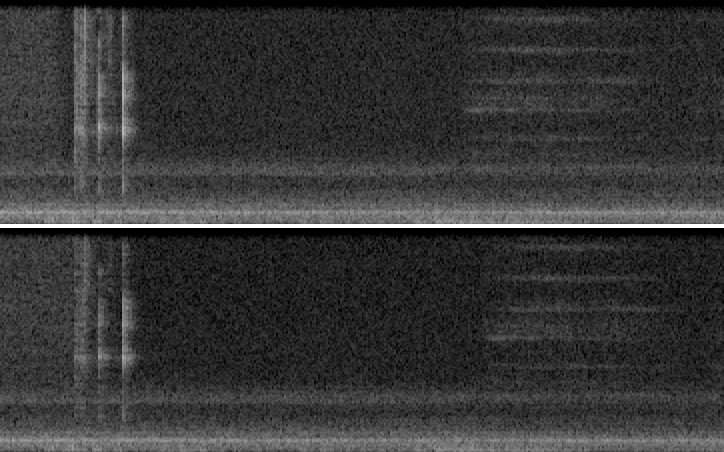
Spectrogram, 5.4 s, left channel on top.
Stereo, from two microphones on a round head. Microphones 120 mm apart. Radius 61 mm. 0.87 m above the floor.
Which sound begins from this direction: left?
Keys jangling, at 0.6 s.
